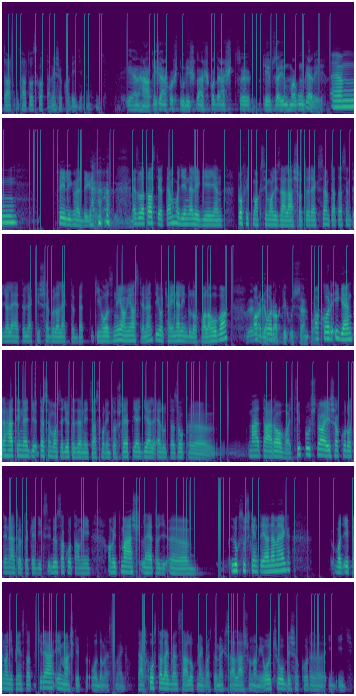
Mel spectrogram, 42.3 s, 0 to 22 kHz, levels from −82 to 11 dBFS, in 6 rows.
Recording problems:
muffled; very; fading above 2.5 kHz
crackle, like an old record; loud; 6 dB below the speech

